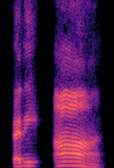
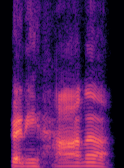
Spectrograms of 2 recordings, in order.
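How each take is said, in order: First: The surname sounds like 'On', one syllable. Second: The surname sounds like 'Hanna', with an h. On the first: The speaker calls it right. "I'm fixing your pronunciation" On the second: The speaker calls it wrong.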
